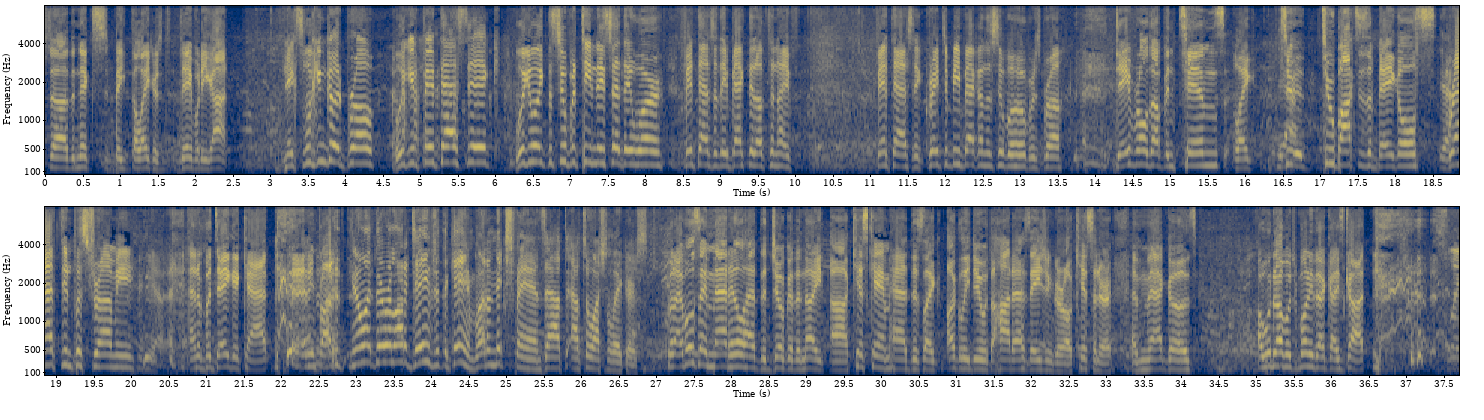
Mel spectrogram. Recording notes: Live from the Staples Center!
